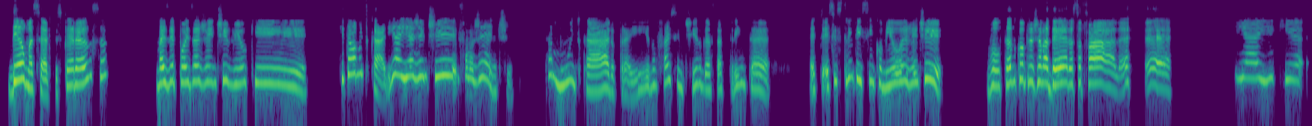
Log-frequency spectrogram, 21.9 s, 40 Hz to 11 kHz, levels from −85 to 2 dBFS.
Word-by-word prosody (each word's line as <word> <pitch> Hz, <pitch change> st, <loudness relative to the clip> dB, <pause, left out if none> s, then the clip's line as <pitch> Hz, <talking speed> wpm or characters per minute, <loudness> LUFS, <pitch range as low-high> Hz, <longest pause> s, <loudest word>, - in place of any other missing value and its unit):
deu 320 Hz, +3 st, +8 dB
uma 225 Hz, -7 st, +4 dB
certa 165 Hz, -7 st, 0 dB
esperança, 270 Hz, -, +2 dB, 0.8 s
mas 270 Hz, +1 st, +5 dB
depois 285 Hz, -1 st, 0 dB
a 300 Hz, 0 st, +3 dB
gente 285 Hz, +2 st, -3 dB
viu 265 Hz, +1 st, -4 dB
que, 265 Hz, -8 st, -2 dB, 0.5 s
que -, -, -3 dB
estava 405 Hz, +5 st, +3 dB
muito 420 Hz, +1 st, -6 dB
caro, -, -, +1 dB
e 360 Hz, +6 st, -1 dB
aí 370 Hz, -3 st, +3 dB
a 380 Hz, -, +1 dB
gente 370 Hz, +4 st, +1 dB
falou: 180 Hz, -2 st, -2 dB
"Gente, 300 Hz, -, -5 dB, 0.6 s
tá 390 Hz, -, -6 dB
muito 275 Hz, -1 st, -1 dB
caro 195 Hz, 0 st, +1 dB
pra 140 Hz, -, -6 dB
ir, 185 Hz, +9 st, -7 dB
não 250 Hz, +2 st, -6 dB
faz 290 Hz, +5 st, -4 dB
sentido 250 Hz, +1 st, -7 dB
gastar 205 Hz, -1 st, -5 dB
30, 265 Hz, -1 st, -6 dB, 0.9 s
eh, -, -, -3 dB
esses 315 Hz, -10 st, -2 dB
35.000 295 Hz, -, -1 dB
a 150 Hz, -1 st, 0 dB
gente 215 Hz, -, +1 dB, 0.7 s
voltando, 250 Hz, +6 st, +1 dB
compra 295 Hz, -2 st, +1 dB
geladeira, 275 Hz, -1 st, +6 dB
sofá, 275 Hz, -5 st, +4 dB
né". 195 Hz, +11 st, -3 dB, 0.2 s
É. 225 Hz, -6 st, 0 dB, 1.1 s
E 340 Hz, +1 st, -6 dB
aí 335 Hz, -1 st, -4 dB
que 320 Hz, 0 st, -8 dB
é 310 Hz, +2 st, -9 dB
275 Hz, 125 wpm, -23 LUFS, 240-325 Hz, 1.1 s, deu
